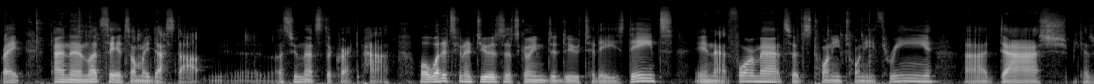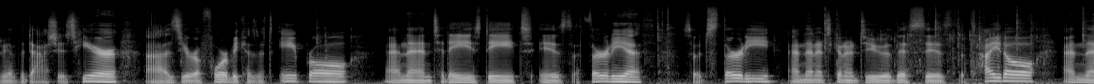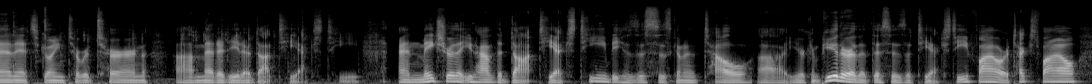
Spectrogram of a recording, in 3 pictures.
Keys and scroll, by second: 0.0-2.5 typing, 8.1 KP_0, 8.2 KP_2, 8.4 KP_3, 8.7 -, 12.5 KP_0, 12.7 KP_4, 14.1 -, 17.4 KP_3, 17.6 KP_0, 18.7-25.4 typing.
